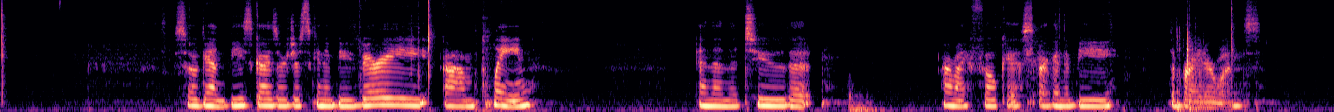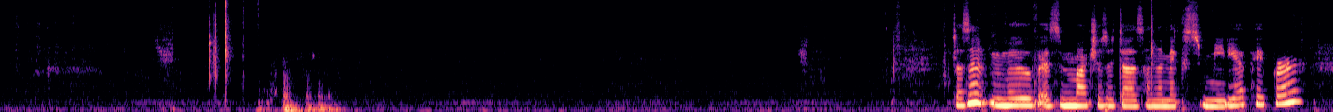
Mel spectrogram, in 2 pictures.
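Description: A marker scratches softly on paper.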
